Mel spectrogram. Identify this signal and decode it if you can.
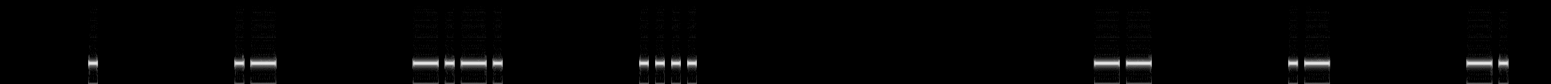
Morse code, heard as a keyed tone, about 15 wpm, spaced as for 5 wpm, 1000 Hz. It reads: EACH MAN
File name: qotdfiles / 5wpm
